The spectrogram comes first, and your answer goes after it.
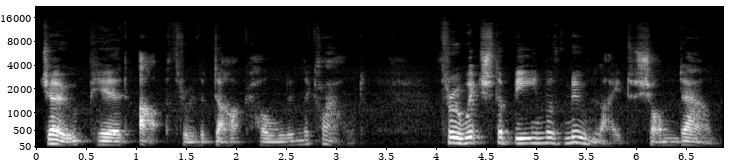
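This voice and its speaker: A man reads a children's story with expressive, dramatic delivery. His pitch moves in lively swings, and he keeps an unhurried pace. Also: rough recording. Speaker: audiobook reader. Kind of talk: animated children's storybook narration.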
